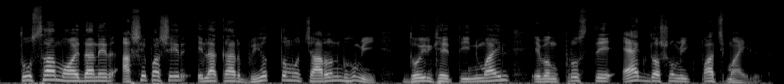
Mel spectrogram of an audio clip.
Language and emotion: Bengali, neutral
